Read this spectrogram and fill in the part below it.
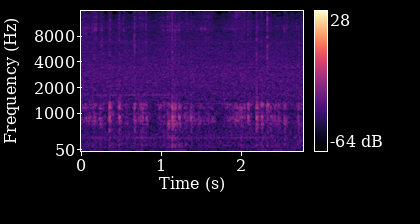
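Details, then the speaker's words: Bellanca landing gear down spring compressed by hand into its housing: faint irregular clicks as spring coils pass the end of the inner housing, which should be lubricated to slide past. "that's the spring coils going past the end of the housing and and in my mind that ought to have some lubrication in it to help it slide past"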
